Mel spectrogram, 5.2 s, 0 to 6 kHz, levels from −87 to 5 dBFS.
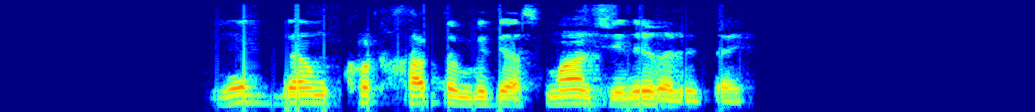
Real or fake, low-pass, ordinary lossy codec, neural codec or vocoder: real; 5.4 kHz; AAC, 24 kbps; none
